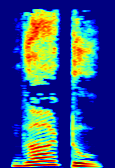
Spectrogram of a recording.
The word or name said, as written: ಗಾಟು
